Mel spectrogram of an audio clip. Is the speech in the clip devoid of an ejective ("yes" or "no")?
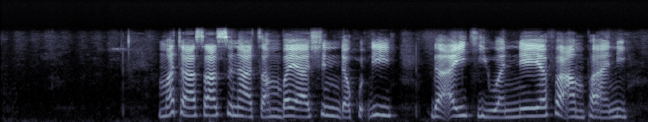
yes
